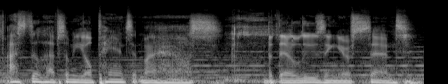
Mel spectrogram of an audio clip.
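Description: A man playing a lovesick ex-husband reading a pleading letter in a sultry, drawn-out, melodramatic way. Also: deep voice, loud music behind the voice, pitched below the performer's own voice, close to an everyday voice.

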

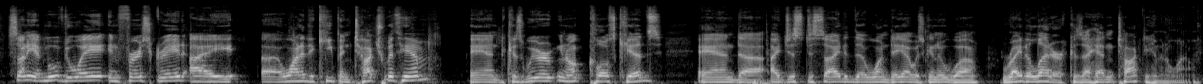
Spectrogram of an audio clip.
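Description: A man with a husky voice co-hosting a radio show, reminiscing casually with joking, self-mocking interjections. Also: mid-range voice, expressive, moderate pace, a bit bright.

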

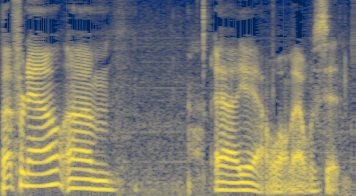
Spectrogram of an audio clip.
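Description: A man hosting a podcast in a casual, halting way with frequent fillers. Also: mid-range voice, sing-song, creaky, a bit bright. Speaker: podcast host.

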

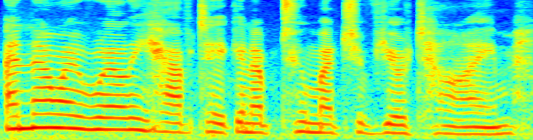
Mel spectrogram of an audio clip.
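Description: An excitable young woman tourist in an audiobook romance, voiced by a female narrator. She is pert and effusive, with a romantic, gushing way of talking. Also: medium pitch, normal speed, a little hiss or hum, natural voice. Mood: teasing. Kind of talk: audiobook character dialogue.

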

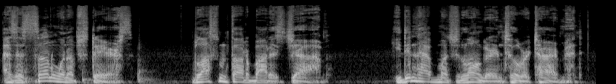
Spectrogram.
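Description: A man narrating a crime audio drama as a brooding storyteller, with a gravelly, husky voice. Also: low-pitched, very animated, moderate pace, fairly bright tone, no room sound, full character voice. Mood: somber. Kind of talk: scripted narration.

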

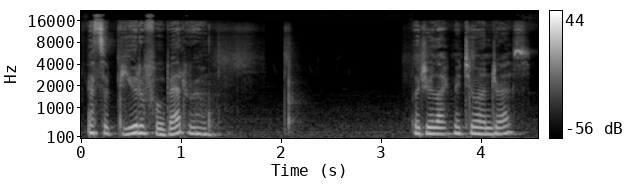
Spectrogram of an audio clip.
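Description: A woman playing an obedient, observant android escort, speaking in a measured, intimate way in an audio drama. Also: medium pitch, fairly even intonation, dark tone, slightly rough. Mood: polite, compliant. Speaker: narrator and lead character.

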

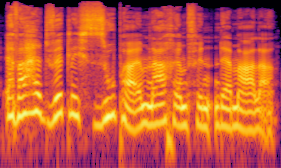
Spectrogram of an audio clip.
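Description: A woman's voice: medium pitch, expressive, fairly quick, dry recording, studio quality. A woman hosting a podcast, explaining things in a storytelling way with rhetorical questions. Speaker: podcast host.

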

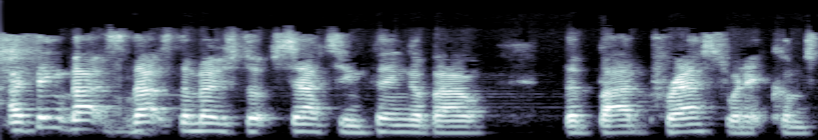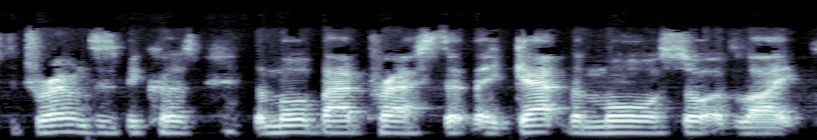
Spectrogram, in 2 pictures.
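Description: A man's voice: mid-range voice, steady tone, moderate pace, lo-fi sound. A man in a casual chat, thinking aloud in a conversational way.

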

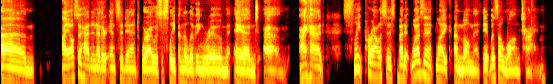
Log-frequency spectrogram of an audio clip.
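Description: A man's voice: medium pitch, normal speed, a little mellow, no room sound. A man from Arkansas calling in to tell a personal story in a casual, chuckling way. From Arkansas, United States. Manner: chuckles through his story. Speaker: caller telling a personal ghost story. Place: closet at home.

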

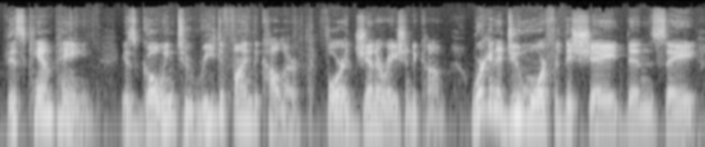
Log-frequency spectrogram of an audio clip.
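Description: Slow, animated pitchman. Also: full character voice. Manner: salesy, dramatic pauses. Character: grandly earnest male PR pitchman. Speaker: publicist. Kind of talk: audio comedy drama acting.

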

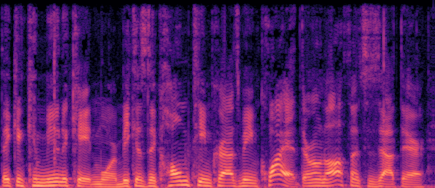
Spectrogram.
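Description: A man's voice: mid-range voice, animated, fairly quick, a little mellow. A man co-hosting a sports podcast in casual chat, joking, teasing and swearing freely. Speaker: podcast co-host.

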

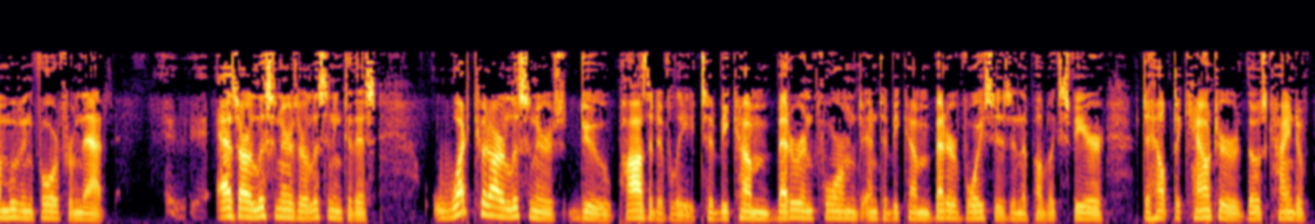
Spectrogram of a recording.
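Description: Low-voiced man hosting a radio talk show. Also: darkish tone, no room sound. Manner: measured, thoughtful questions with restarts. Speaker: radio host. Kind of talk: public radio interview.

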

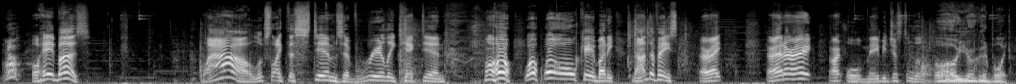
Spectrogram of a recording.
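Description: An actor playing an exasperated, sarcastic but soft-hearted astrophysicist in a naturalistic science-fiction audio drama. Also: male voice, fairly high pitch, big pitch swings, moderate pace, vocal fry, soft background music, full character voice. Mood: playful, excited. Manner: sarcastic, muttering, casual swearing.

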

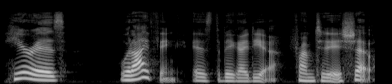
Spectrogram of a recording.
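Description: A woman's voice: lowish voice, very animated, moderate pace, no echo, clean studio sound. A woman in her forties hosting a podcast, chatting casually and giving upbeat wrap-ups. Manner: upbeat, plugging and summing up. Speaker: podcast host.

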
